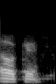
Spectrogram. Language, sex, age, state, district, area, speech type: Malayalam, male, 30-45, Kerala, Pathanamthitta, rural, conversation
